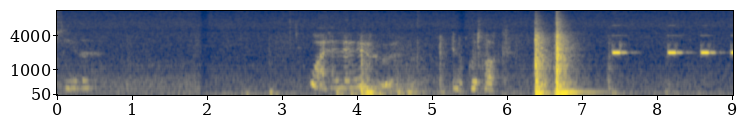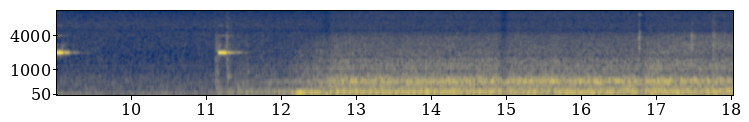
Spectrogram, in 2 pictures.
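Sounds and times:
microwave keypad beeps: 7.4 - 9.3, 11.2 - 11.5
microwave oven humming: 11.1 - 18.0.

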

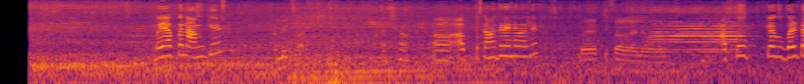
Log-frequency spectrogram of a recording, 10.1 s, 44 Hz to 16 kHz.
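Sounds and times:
low rumble of vehicle engines: 0.4 - 10.0.

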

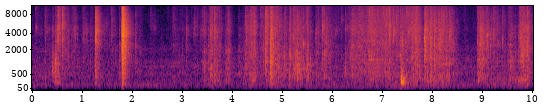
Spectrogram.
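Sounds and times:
plastic bag crinkling: 0.0 - 2.2, 2.8 - 10.0.

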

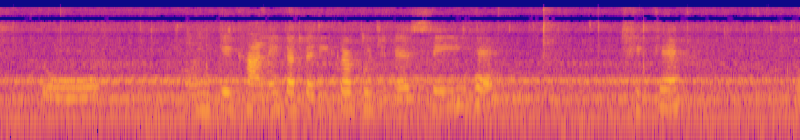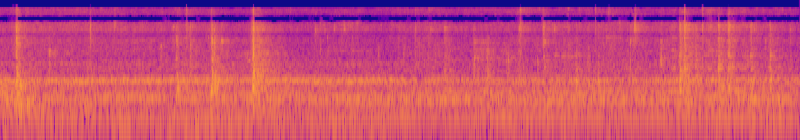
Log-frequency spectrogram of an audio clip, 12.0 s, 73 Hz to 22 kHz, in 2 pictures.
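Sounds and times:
eggs sizzling in oil: 0.0 - 12.0.

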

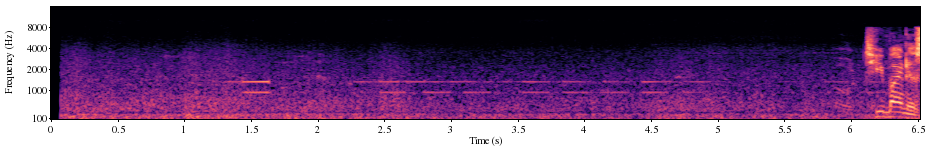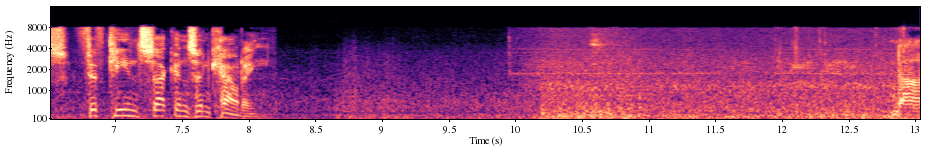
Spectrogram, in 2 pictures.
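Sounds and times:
wind buffeting microphone: 0.1 - 13.0
faint high steady tone: 1.2 - 6.2.

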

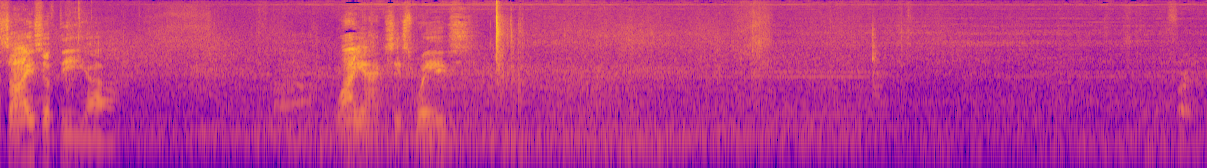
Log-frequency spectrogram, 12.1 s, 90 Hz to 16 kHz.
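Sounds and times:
machine mechanical hum: 0.0 - 12.0.

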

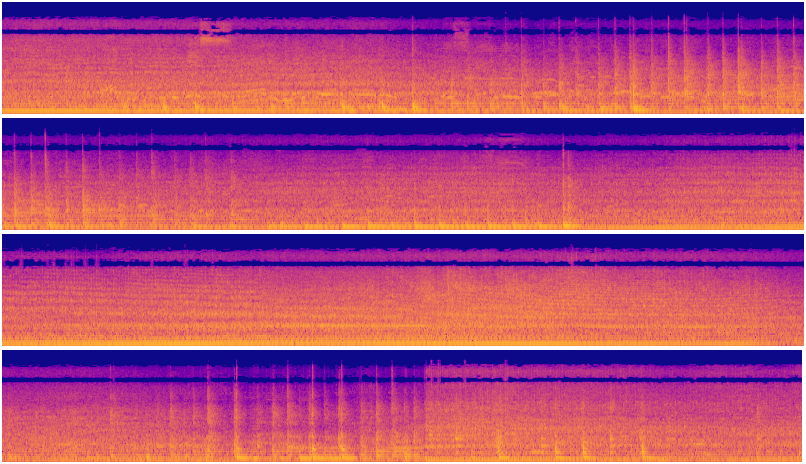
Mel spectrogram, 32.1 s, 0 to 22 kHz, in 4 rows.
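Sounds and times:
tractor diesel engine under load: 0.0 - 32.0
dhol drumming: 1.0 - 14.0, 24.0 - 32.0.

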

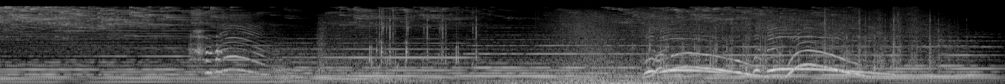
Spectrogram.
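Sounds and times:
background music: 0.0 - 10.0
cartoon voices cheering: 6.4 - 8.9.

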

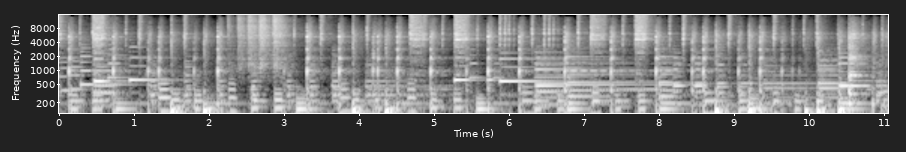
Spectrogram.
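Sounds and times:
drum kit latin jazz groove: 0.0 - 11.0
piano and bass backing track: 0.0 - 11.0.

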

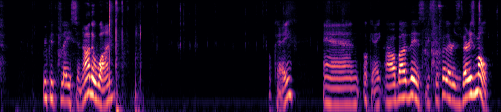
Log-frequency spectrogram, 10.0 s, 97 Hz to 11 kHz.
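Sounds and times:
plastic bricks clicking together: 3.1 - 5.4.

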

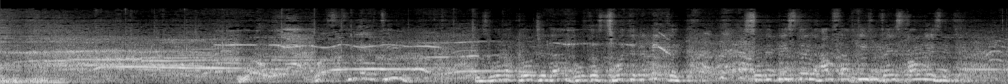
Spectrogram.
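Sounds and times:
crowd cheering: 0.0 - 10.0
people shouting: 0.4 - 4.9
long whistles: 1.8 - 6.8.

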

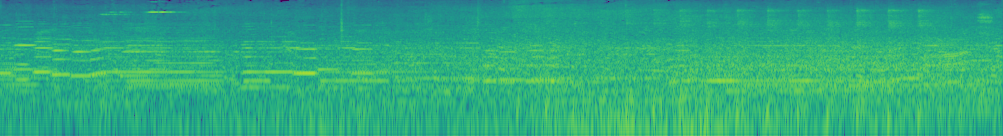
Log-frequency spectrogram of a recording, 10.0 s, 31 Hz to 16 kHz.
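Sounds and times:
accordion playing melody: 0.0 - 10.0
traffic rumbling: 0.0 - 10.0.

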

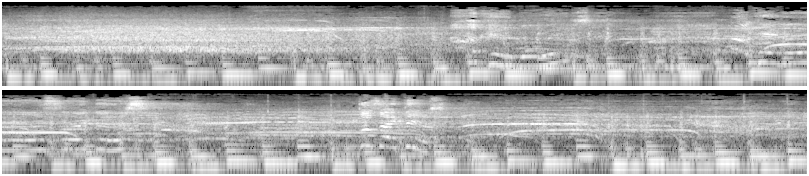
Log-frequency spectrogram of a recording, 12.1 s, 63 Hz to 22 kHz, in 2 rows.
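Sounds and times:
distorted guitar: 0.0 - 12.0.

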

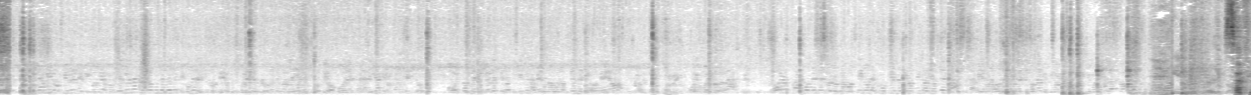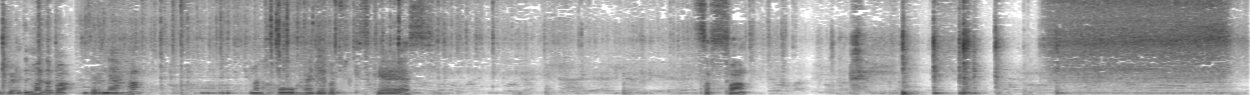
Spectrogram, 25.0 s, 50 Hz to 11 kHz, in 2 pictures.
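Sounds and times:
wooden spoon tapping metal pot: 10.6 - 20.5.

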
